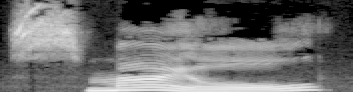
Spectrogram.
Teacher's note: a gente termina o som dela com o L lá no céu da boca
